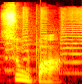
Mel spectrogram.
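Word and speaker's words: スーパー: Ici le kanji show se pronce à l'anglaise donc soupa. Nous le savons grâce au manga où le kanji est accompagné des katakanaas suivants sou indiquant cette prononciation.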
